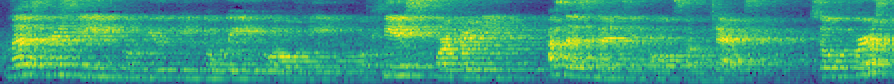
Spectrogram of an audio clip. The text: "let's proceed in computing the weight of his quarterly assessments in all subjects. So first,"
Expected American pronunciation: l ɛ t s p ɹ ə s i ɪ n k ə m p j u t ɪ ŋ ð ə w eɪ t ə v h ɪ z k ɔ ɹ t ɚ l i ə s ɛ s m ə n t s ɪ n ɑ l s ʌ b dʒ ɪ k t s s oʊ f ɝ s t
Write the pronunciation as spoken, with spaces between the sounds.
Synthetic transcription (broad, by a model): l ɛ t s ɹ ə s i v k ə m p j u t ɪ ŋ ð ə w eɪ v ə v h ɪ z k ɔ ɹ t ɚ n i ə s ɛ s m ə n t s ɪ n ɑ l s ʌ b dʒ ɪ k t s s oʊ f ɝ s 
